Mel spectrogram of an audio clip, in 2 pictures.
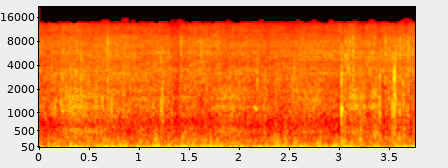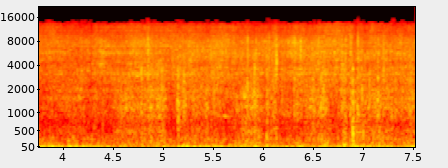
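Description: A bike's frame and chain rattle and clack over bumps.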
